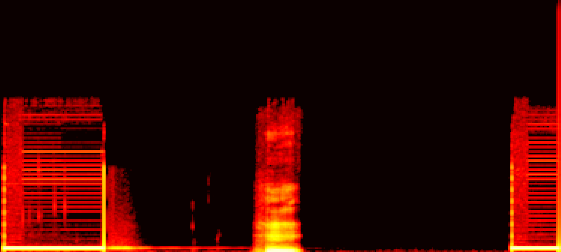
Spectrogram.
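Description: Ringback tone of an unanswered phone call: a steady, low electronic tone lasts about a second, then silence and a brief breathy sigh. The same tone returns for a second burst.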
